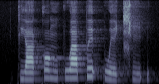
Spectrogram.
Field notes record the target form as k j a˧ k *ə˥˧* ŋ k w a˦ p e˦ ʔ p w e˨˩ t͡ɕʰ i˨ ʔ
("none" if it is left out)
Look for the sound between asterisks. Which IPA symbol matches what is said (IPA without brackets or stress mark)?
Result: ɔ˥˧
